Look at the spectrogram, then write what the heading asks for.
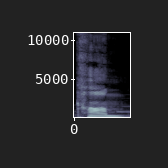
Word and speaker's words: calm: I want to talk about the L sound, which disappears before M, D, or K. So even if you see it written, incluso si lo veis escrito, you don't pronounce it. For instance, en el vídeo dije Bellingham stayed calm. We say calm, not calm, calm.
